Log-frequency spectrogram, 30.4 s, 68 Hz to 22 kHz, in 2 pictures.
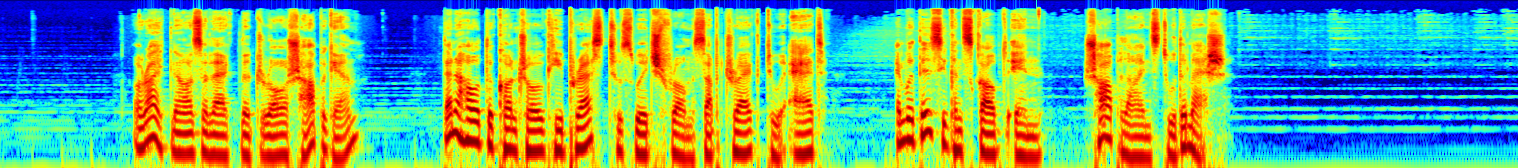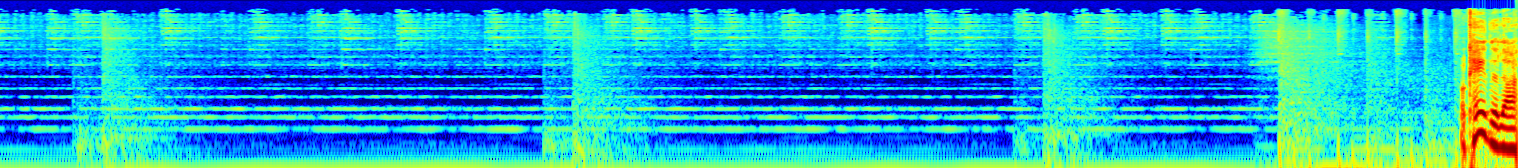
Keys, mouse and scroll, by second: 0.5-3.5 middle drag, 4.2 click, 4.8-7.4 middle drag, 7.4-10.5 ctrl+drag, 11.8-14.2 middle drag, 14.2-17.3 ctrl+drag, 18.9-21.9 middle drag, 22.5-25.6 ctrl+drag, 27.6-30.3 middle drag.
